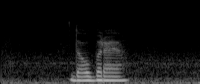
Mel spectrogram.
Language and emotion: Russian, positive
